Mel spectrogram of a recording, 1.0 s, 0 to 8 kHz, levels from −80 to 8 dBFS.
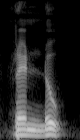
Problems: constant background noise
